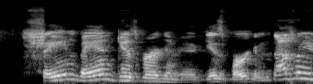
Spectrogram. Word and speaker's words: Van Gisbergen: Van Gibbergen. Shane Van Gisbergen.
